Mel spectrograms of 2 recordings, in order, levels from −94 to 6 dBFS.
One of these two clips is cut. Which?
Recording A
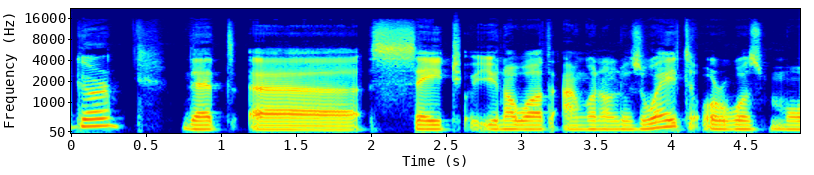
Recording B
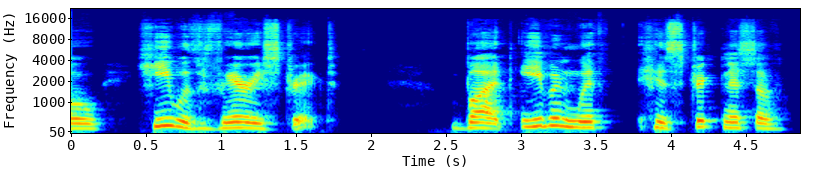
A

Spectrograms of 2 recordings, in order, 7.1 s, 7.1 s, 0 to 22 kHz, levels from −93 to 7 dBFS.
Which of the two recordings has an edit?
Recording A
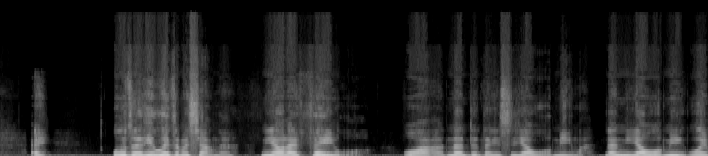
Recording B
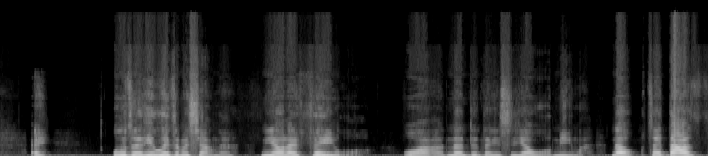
B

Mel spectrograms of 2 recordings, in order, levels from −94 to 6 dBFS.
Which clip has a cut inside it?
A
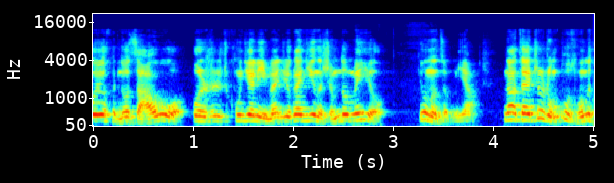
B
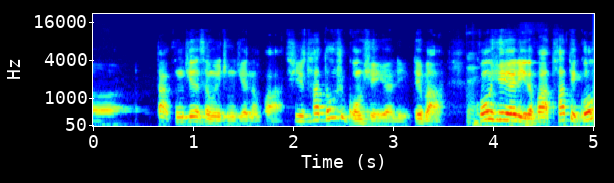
A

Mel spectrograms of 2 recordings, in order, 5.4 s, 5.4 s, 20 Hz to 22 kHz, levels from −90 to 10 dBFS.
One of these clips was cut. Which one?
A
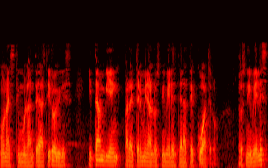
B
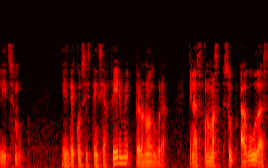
B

